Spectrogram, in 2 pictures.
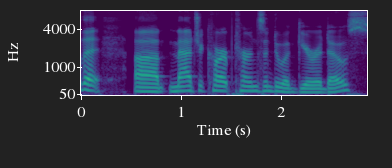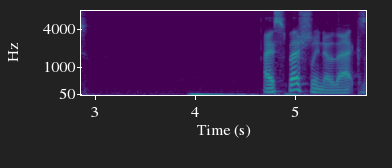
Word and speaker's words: Gyarados: But yeah, anyway, getting that out of, it's pronounced Gyarados.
